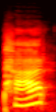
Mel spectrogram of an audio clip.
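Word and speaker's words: پَر: This can be par, feather, por, full. This can be babr, tiger, or the imperative, bebar, take it.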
